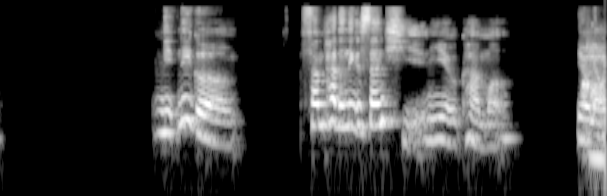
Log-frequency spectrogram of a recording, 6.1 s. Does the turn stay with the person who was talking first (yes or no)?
no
